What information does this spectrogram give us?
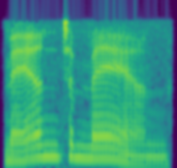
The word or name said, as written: man-to-man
